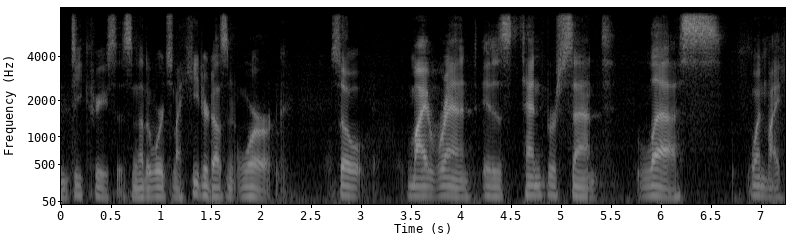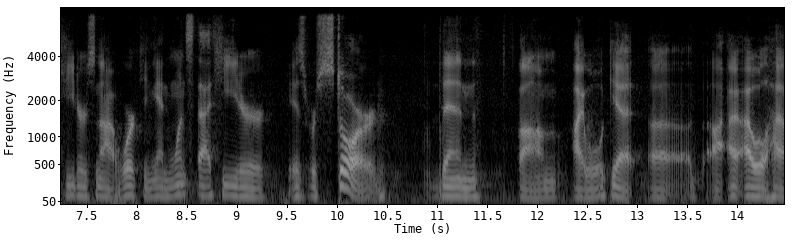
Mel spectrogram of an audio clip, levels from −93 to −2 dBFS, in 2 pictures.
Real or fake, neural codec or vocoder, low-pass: fake; codec, 16 kHz, 0.8 kbps, ZipCodec; 7.2 kHz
